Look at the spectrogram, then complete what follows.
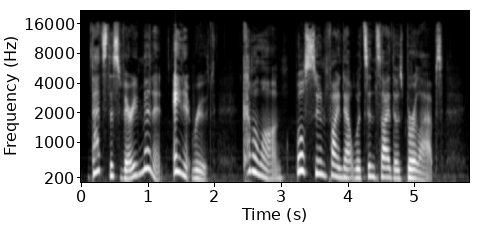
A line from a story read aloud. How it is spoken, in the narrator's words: exclaimed the boy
